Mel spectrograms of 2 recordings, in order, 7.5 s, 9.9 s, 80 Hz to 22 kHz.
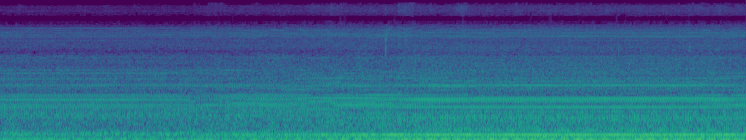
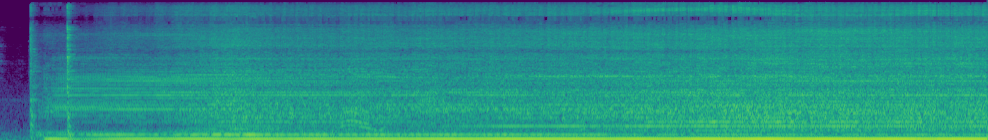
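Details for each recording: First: New Trane 5TTR5 single-stage condenser (5TTR5048A1000A) replacing a 20-year-old builder-grade unit; steady even hum with smooth fan whoosh, no rattles, measured around 70 dB, 10 dB quieter than the old unit's 80 dB; normal condenser operation. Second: About 20-year-old rusted builder-grade AC condenser, outdoor unit at startup before replacement with a new Trane 5TTR5: steady, heavy low hum and constant drone, extremely noisy; excessively loud condenser.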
